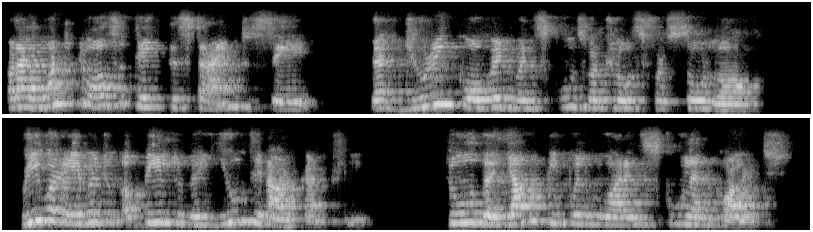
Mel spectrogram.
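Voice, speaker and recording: Indian woman keynote speaker, fairly high voice, earnest and measured, distant dull hall sound. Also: lively intonation. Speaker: conference speaker. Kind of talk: conference keynote talk. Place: large conference hall.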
